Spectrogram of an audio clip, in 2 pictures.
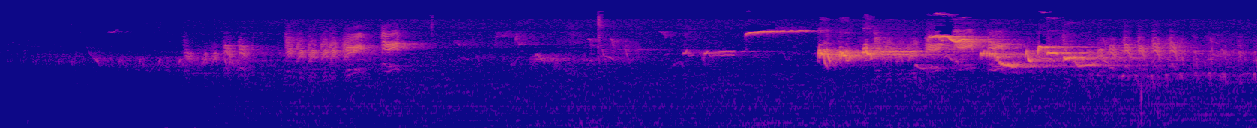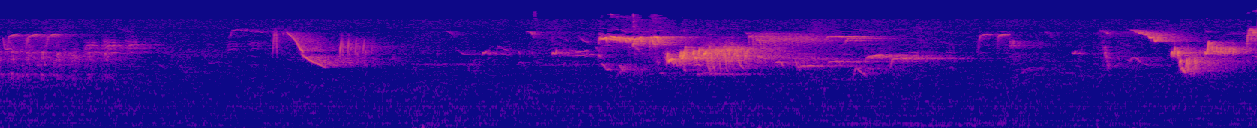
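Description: Faint birdsong: a few separate bursts of chirps and twittering with near silence between them. The longest and loudest burst comes about six seconds in.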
